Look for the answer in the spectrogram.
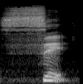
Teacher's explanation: o apagamento do e e a junção ao som da vogal seguinte. Ou seja, ao invés de falarmos se é, para dizer isso é ou simplesmente é, dizemos se.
